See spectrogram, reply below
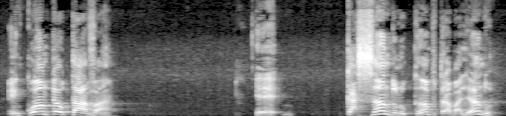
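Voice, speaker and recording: A man's voice: extremely high pitch, a bit bright, voice pushed up, exaggerated voice. A man voicing a bitter, cheated older brother who talks in a raised, accusing, aggrieved way.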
